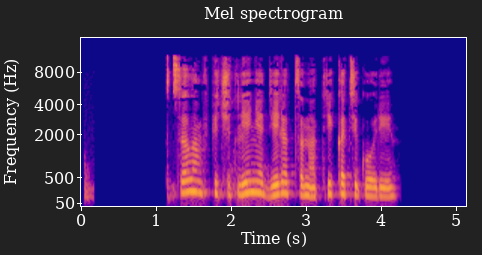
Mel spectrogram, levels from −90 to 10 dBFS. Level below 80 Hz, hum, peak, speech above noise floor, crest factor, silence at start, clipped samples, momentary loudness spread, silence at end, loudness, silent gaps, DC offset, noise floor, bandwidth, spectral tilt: -62 dBFS; none; 0 dBFS; over 73 dB; 18 dB; 0.05 s; under 0.1%; 6 LU; 0.95 s; -17 LUFS; 0.23-1.13 s; under 0.1%; under -90 dBFS; 11.5 kHz; -4 dB/octave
